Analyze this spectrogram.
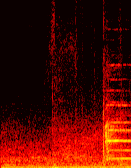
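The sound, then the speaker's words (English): A game buzzer goes off once near the end, a sudden bright, ringing tone with shimmering high overtones that sustain, over a steady low hum and no talking. “Alright, can you hit a buzzer to start us off?”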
